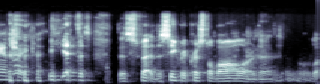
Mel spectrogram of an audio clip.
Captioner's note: laughs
